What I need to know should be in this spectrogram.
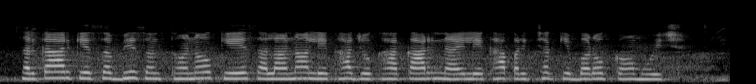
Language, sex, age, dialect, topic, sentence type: Maithili, female, 18-24, Angika, banking, statement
